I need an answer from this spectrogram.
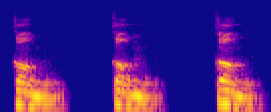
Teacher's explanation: Eso nos indica que vamos a hacer una O nasal, es decir, una O nasalizada. Con, con, con sería el sonido que debemos de hacer.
